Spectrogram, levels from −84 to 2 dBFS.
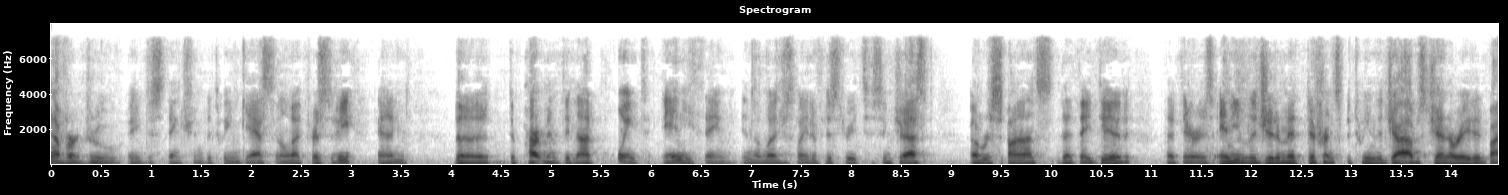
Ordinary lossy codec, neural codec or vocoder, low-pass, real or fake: MP3, 48 kbps; codec, 24 kHz, 6 kbps, HILCodec; 7.2 kHz; fake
